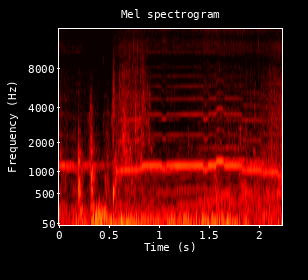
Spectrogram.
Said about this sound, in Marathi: आता आपण इंजिन स्टार्ट मारूया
